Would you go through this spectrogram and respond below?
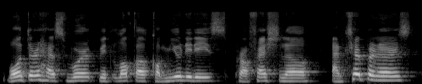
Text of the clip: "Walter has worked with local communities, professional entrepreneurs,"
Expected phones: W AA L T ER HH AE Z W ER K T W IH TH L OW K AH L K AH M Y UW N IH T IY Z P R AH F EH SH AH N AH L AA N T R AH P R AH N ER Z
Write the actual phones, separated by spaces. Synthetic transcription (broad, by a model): W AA T ER HH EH S W ER K T W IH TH L OW K AH L K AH M Y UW N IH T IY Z P R AH F EH SH AH N AH L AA N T R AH P R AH N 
